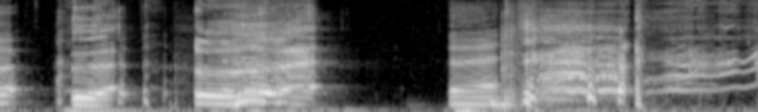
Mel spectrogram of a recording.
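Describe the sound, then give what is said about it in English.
A harsh, aggressive cough, coming in two loud, strained bursts of throaty hacking and rasping vocal noise separated by a short pause. “Yo, you get a real aggressive cough.”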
